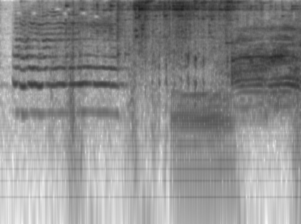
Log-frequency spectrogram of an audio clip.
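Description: A baby dragon's crying call, a sound effect from the TV show: one held, slightly wavering high squeal lasting about a second, followed by a short low voice.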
